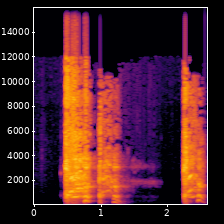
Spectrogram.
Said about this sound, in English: I have a cough. I don't think it's COVID, but I have a cough.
